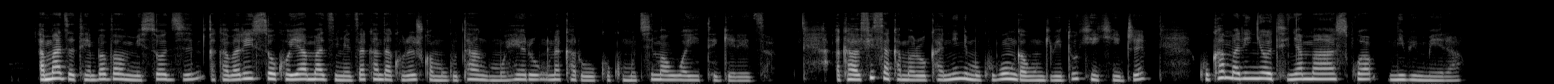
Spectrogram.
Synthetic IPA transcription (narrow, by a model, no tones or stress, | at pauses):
amaːziatʰe̞ːmbavamumiso̞ziakaβaɾiso̞kʰo̞jamaːzime̞zakaːndiako̞ɾe̞ʃwamuɡutaːŋɡumuɦe̞ɾonakaɾukʰo̞kumutʰimawuwajitʰe̞ɡe̞ɾe̞za | akaβafisakamaɾokʰaninimukuβuːŋɡaβuːŋɡiβidukʰikʰid͡ʒe̞kukamaɾiɲo̞tʰiɲamaskwaniβime̞ɾa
